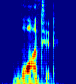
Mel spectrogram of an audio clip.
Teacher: the ID sound for words that already end in a T or D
